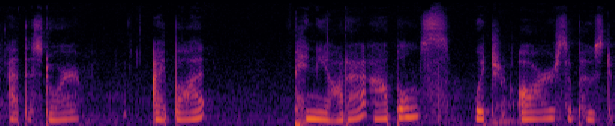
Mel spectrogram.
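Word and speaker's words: piñata: didn't have that so in my head I was just like panata and I knew it was supposed to be pinata but it didn't have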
